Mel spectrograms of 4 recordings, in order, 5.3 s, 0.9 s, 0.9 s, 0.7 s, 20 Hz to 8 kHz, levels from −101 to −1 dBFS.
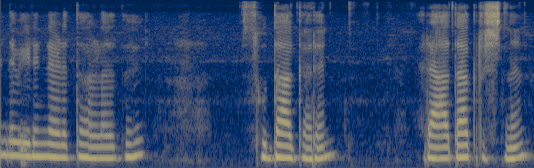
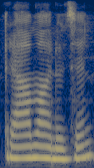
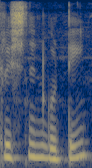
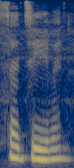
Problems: constant background noise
